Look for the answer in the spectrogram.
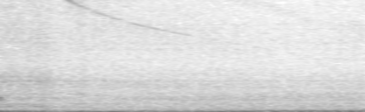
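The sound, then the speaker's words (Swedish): A large military truck carrying soldiers pulls up, its diesel engine rumbling heavily, with a sharp hiss of air brakes near the start as it comes to a stop. The deep idle continues steadily throughout. “En stor lastbil med militärer dyker upp och ni erbjuds skjuts till närmsta sjukhus.”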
